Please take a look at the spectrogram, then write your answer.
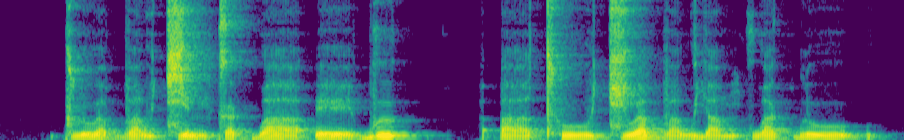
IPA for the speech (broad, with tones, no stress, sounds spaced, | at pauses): k l u˨˩ a̯ b a˩˦ w t͡ɕ e˨˩ n k a˨˩ k̚ w aː˨˩ ʔ eː˨˩ b ɯ˥˩ k̚ | ʔ aː˩˦ tʰ uː˧ t͡ɕ u˦˥ a̯ b a˩˦ w j a˨˩ m k w a˦˥ k̚ l u˥˩ ʔ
